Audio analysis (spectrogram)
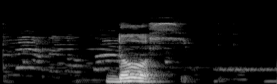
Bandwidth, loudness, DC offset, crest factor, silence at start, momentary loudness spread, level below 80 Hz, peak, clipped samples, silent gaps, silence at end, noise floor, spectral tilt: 9.6 kHz; -18 LUFS; under 0.1%; 20 dB; 0.15 s; 22 LU; -64 dBFS; -2 dBFS; under 0.1%; none; 1 s; -52 dBFS; -5.5 dB/octave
